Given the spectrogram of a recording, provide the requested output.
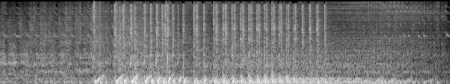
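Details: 1958 VW panel bus, sitting for 50 years, after the no-spark problems were fixed: the engine catches after about a second, then holds a steady air-cooled putter before fading out; it fires and runs properly.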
